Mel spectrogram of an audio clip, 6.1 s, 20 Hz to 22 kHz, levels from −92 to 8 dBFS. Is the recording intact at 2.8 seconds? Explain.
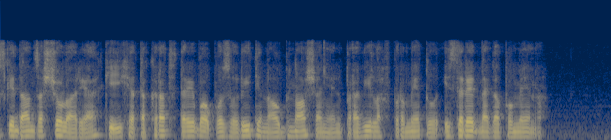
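No. At 2.8 s the speech carries Speex codec damage, present for the whole clip. This CELP coder spends too few bits on the excitation signal, so the voice sounds plainly noisy and hoarse, consistent with a middle-quality setting near 16.8 kbps.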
